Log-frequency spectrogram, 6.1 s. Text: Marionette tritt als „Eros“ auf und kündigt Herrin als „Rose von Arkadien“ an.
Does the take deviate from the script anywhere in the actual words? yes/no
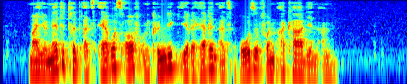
yes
